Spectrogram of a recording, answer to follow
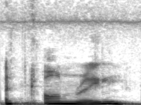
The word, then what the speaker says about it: Onreal: Onreal, but it's spelled with an O.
